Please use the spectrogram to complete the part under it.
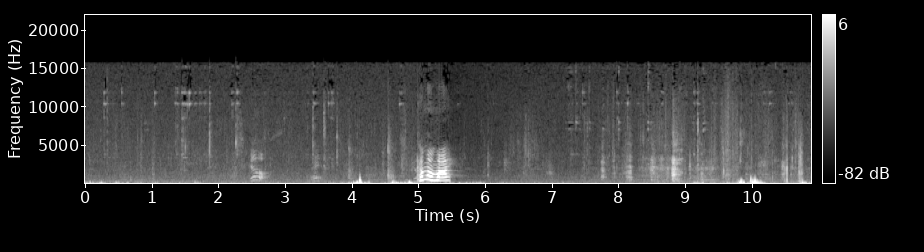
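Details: Puppies Max and Maya running round a garden; one loud, bright yelp with a wavering, arched pitch rises above soft thuds and rustling. A fainter, shorter cry comes earlier. A person calls encouragement in between.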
